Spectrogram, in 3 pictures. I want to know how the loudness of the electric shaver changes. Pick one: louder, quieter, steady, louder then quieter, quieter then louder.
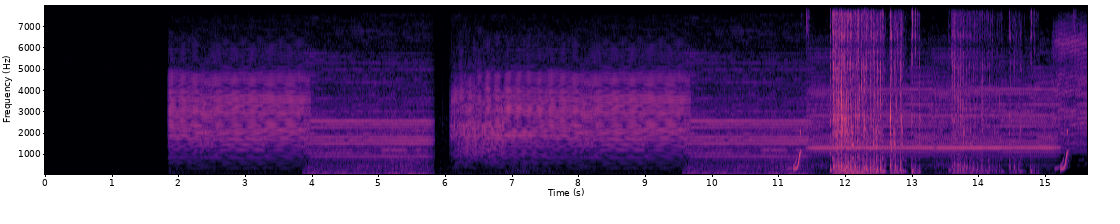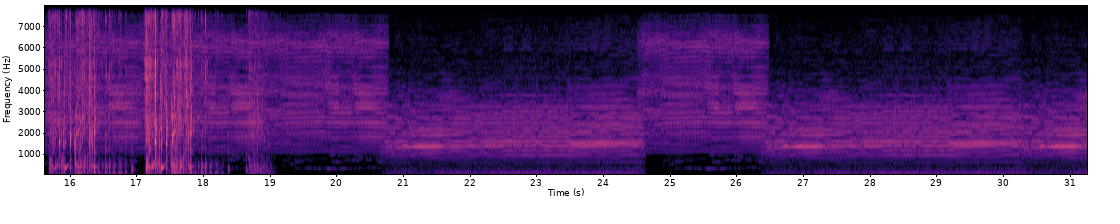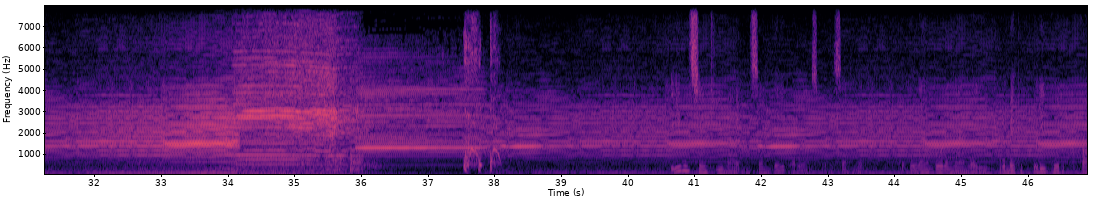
louder then quieter.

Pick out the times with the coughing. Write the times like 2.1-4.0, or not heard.
37.1-38.1.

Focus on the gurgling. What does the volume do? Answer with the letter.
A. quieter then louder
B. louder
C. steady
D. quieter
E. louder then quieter
A.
